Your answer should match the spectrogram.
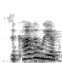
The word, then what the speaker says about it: Sacagawea: Next, I'll be reading a book about Sacagawea, or some people pronounce her name Sacagawea.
